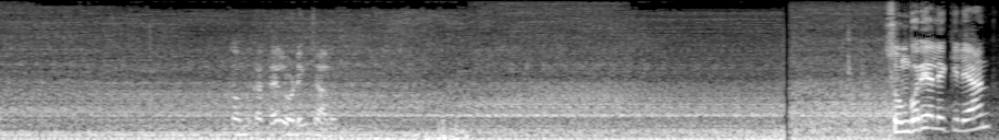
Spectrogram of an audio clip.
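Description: A heavy machine's engine rumbles steadily nearby.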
